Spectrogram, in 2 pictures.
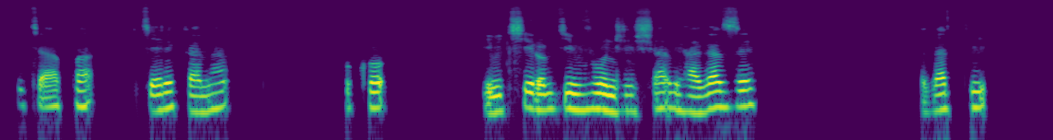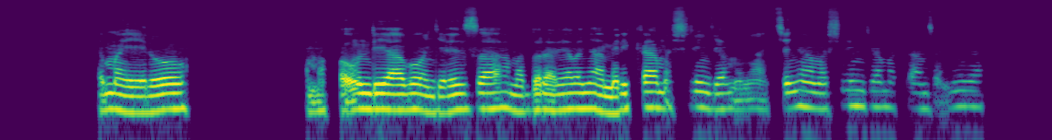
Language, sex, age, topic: Kinyarwanda, male, 25-35, finance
